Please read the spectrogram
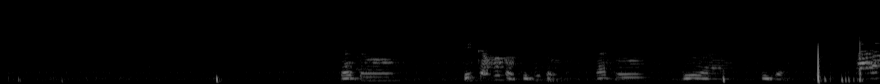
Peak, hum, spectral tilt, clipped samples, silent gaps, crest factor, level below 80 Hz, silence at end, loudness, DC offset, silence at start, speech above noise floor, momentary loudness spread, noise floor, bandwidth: -16 dBFS; none; -6.5 dB/octave; under 0.1%; none; 34 dB; -84 dBFS; 0 s; -49 LUFS; under 0.1%; 0.2 s; 22 dB; 26 LU; -72 dBFS; 11 kHz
